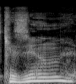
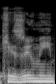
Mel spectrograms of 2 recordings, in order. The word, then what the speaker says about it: Kazoom: Uh it's Kazoom. A lot of people say kazumi, but it's kazoom.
